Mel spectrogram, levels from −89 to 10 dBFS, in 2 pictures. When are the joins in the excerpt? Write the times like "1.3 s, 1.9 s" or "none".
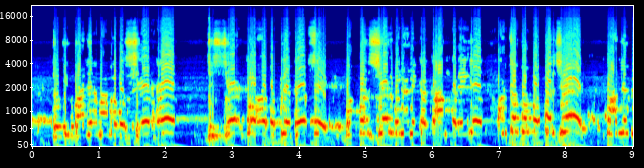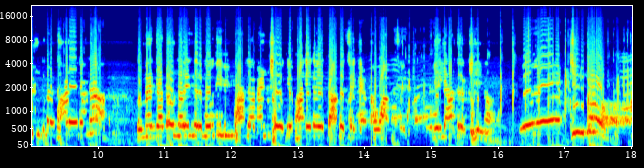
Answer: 15.0 s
